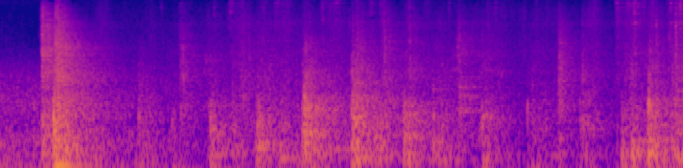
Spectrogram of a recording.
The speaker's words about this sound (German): Es ist Sonntag, früh am Morgen. Ich werfe eine Jacke über, schließe die Tür hinter mir, die Treppen hinunter.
